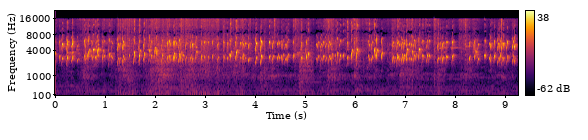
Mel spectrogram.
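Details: Goldfinch twittering (batbata) offered as a stimulus for a silent European goldfinch to sing; long run of quick high chirping phrases separated by several short gaps, with a low murmur in the background early on.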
